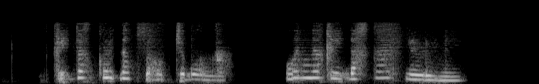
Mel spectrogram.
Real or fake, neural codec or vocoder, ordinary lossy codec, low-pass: fake; codec, 44.1 kHz, 0.9 kbps, DAC; MP3, 48 kbps; 7.2 kHz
